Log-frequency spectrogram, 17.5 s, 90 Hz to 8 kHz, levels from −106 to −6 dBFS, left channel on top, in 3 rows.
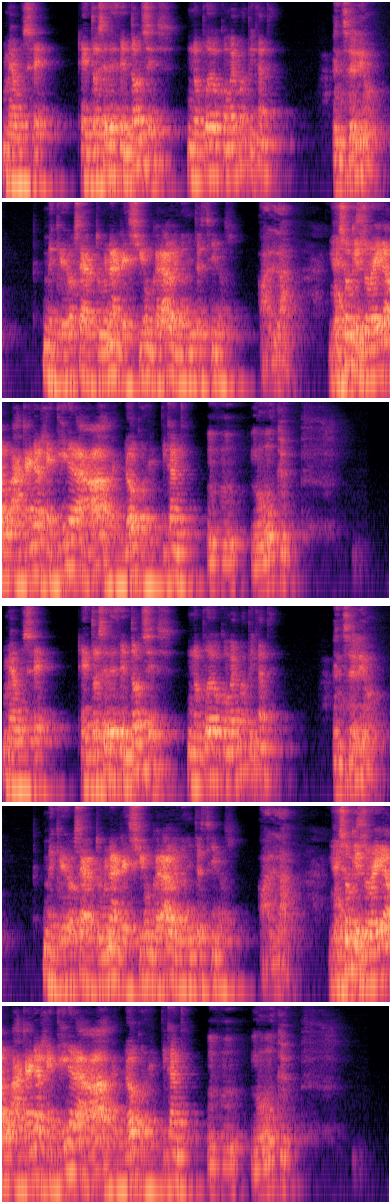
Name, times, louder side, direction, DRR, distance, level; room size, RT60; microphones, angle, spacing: voice 1, 0.0-0.6 1.2-2.5 2.8-4.0 6.4-9.2 10.7-14.4, equal, 10° left, -4 dB, 2.0 m, -26 dB
voice 2, 5.0-5.6 9.7-11.2 14.7-16.6, left 3 dB, 50° left, -2 dB, 1.7 m, -35 dB
8.6 x 3.5 x 5.0 m, 0.65 s
head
